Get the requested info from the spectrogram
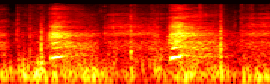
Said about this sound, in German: Ja, ich brauche mehr Luft zum, zum Laufen. Ich kann beim Laufen nicht schwätzen. Alles klar. Das passt mir eh gut, mal aufzusteigen, ohne zu ratschen. Weil ich schnauf selber ohne Ende.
